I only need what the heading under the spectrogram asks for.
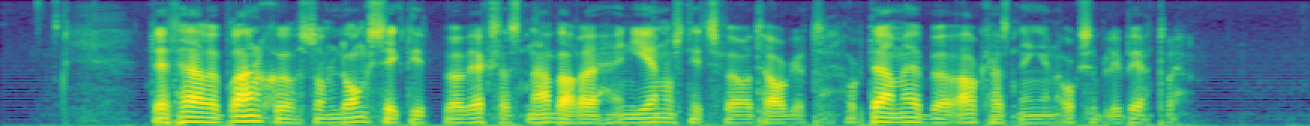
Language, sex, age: Swedish, male, 50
